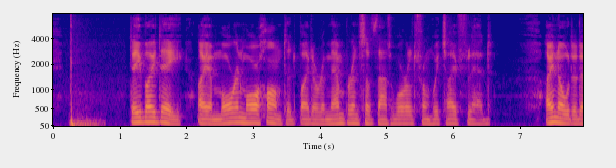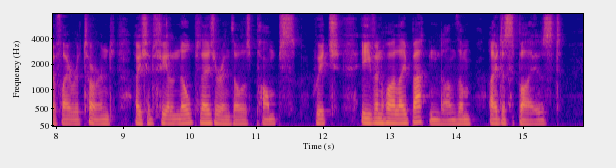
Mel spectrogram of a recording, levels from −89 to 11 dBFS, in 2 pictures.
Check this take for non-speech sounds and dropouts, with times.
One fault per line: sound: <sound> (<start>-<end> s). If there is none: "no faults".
sound: thud (0.2-0.8 s)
